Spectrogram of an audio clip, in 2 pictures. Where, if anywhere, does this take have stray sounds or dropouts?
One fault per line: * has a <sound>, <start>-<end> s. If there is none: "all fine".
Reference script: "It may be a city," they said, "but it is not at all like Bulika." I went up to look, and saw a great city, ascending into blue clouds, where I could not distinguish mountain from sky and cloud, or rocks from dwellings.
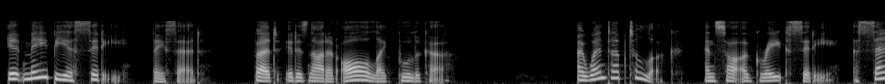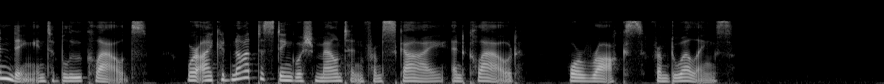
all fine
